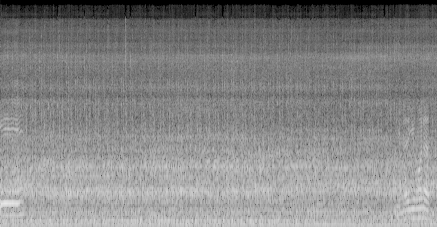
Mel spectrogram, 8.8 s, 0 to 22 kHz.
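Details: 1964 Ford Thunderbird restarted and idling warm, oil pressure a little low: idle lopes unevenly with irregular low thumps instead of a smooth beat, rough running, possibly a misfire.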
